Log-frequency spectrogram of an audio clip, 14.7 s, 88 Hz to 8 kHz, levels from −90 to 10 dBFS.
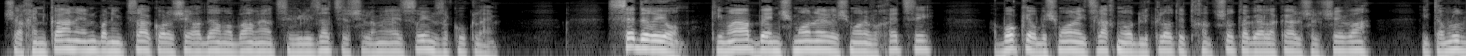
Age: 50-69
